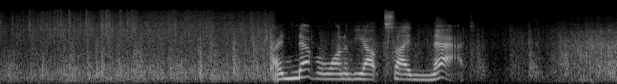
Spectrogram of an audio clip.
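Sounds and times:
hail falling during a tornado-bearing storm: 0.0 - 6.1
speech: 2.8 - 4.7.

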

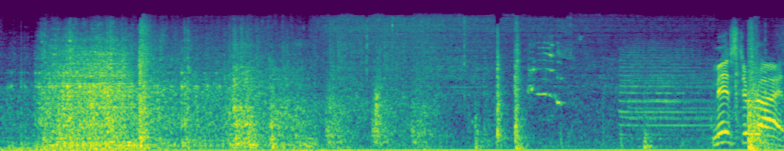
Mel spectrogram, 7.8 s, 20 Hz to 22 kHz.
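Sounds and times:
sharp clanks and clicks: 0.0 - 5.3
clapped-out rusty truck engine with dead fuel pump rumbling: 0.0 - 7.8.

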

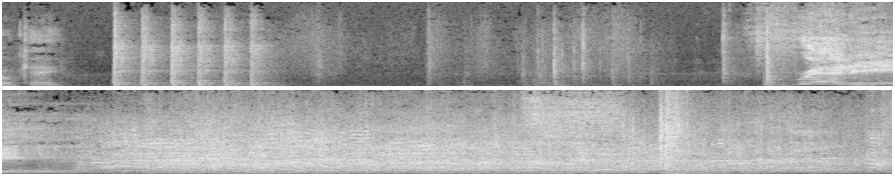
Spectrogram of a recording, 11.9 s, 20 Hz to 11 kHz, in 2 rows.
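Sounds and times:
speech: 0.0 - 0.5, 5.3 - 7.8
woman knocking on a door: 0.8 - 1.9
laughter: 6.1 - 11.8.

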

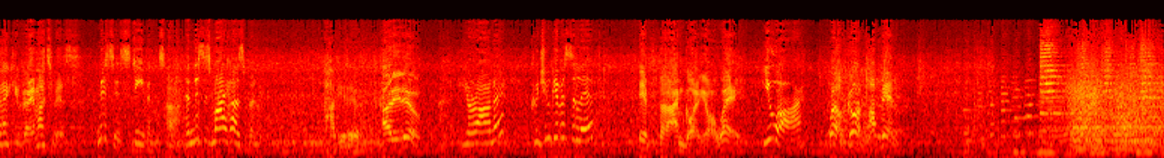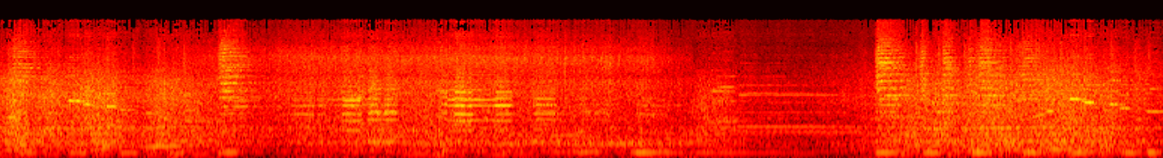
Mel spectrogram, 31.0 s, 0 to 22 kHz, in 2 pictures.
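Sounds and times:
busy road traffic engine rumble: 0.0 - 31.0
speech: 0.1 - 3.8, 4.4 - 12.1, 12.8 - 13.4
car horns honking in road traffic: 12.8 - 31.0.

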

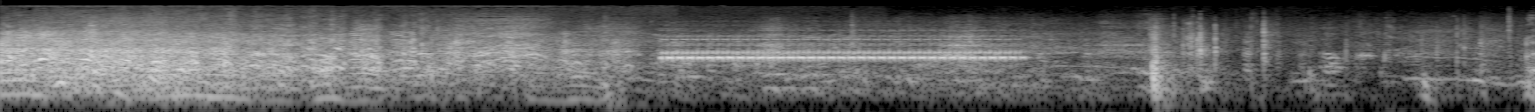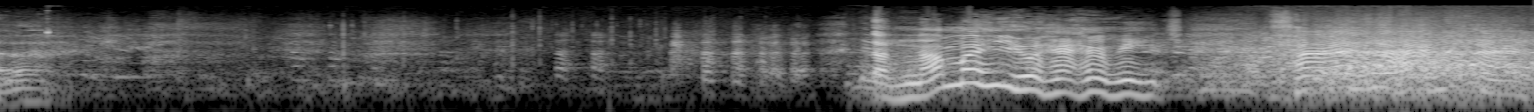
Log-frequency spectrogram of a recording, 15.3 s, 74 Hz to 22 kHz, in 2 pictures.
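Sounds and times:
people chattering: 0.0 - 15.3
people laughing: 0.0 - 15.3
telephone ringing with electronic trill: 3.2 - 5.3
speech: 12.1 - 15.3.

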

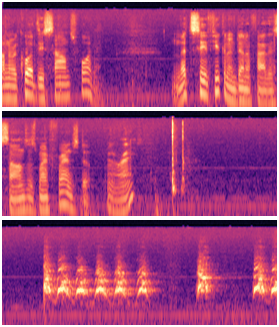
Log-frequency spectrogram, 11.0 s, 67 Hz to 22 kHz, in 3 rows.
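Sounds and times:
speech: 0.0 - 1.4, 2.3 - 6.1
low steady hum: 0.0 - 10.9
neighborhood dog barking: 7.9 - 10.9.

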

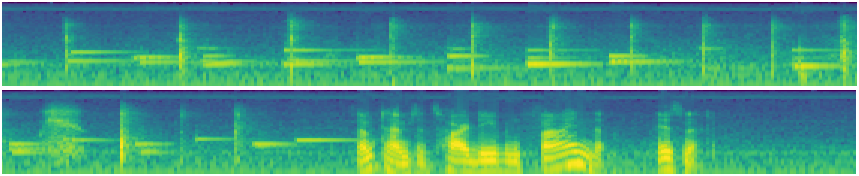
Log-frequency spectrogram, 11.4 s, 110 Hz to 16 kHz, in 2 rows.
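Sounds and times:
gentle tonal music: 0.0 - 8.8
hands clapping behind the back as an exercise: 1.2 - 7.5
speech: 8.1 - 10.5.

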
